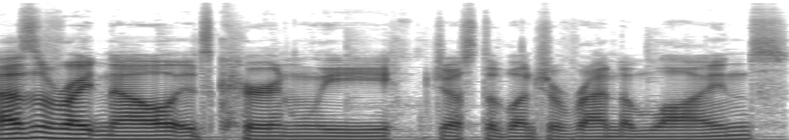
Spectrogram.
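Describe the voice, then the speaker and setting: Over music in the background, a man with a very deep, low pitch talks at a fairly slow pace with ordinary pitch variation. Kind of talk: gameplay commentary.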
